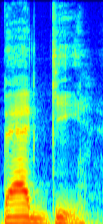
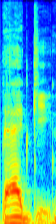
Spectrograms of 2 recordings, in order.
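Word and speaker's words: Badguy: Bad Guy. It's pronounced Bad Guy, not Bad Guy, because it's European or French or whatever.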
